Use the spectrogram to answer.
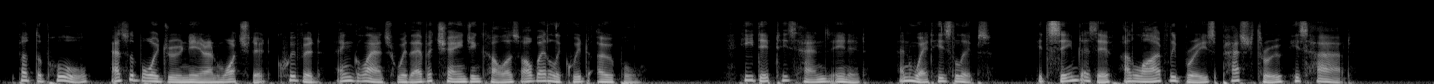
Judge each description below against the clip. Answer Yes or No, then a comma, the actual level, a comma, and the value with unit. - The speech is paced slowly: No, average, 185 wpm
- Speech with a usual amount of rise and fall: No, wide, 6.6 semitones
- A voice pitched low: Yes, low, 125 Hz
